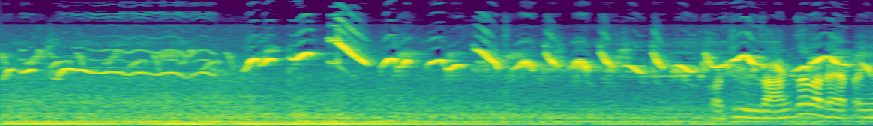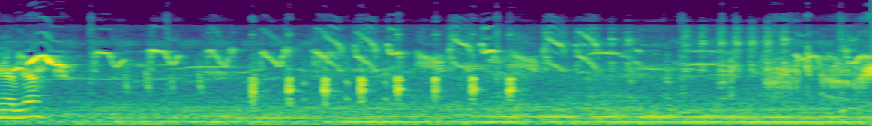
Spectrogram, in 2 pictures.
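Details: Tame Chinese hwamei in a cage pours out a dense, rapid torrent of high chips and whistles, with a brief lower harmonic sound midway, then a string of sharp clipped notes.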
